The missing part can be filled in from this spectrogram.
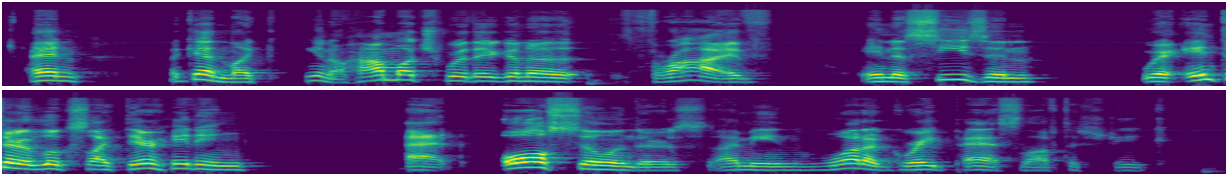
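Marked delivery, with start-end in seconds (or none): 10.3-12.0 sarcastic, mocking praising tone. Commenting on a player's pass while watching the match: sarcastic. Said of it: "And that's completely sarcastic".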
